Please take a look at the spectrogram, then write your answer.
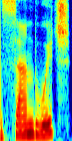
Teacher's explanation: en sándwich casi nadie pronuncia la D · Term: elición, elisión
